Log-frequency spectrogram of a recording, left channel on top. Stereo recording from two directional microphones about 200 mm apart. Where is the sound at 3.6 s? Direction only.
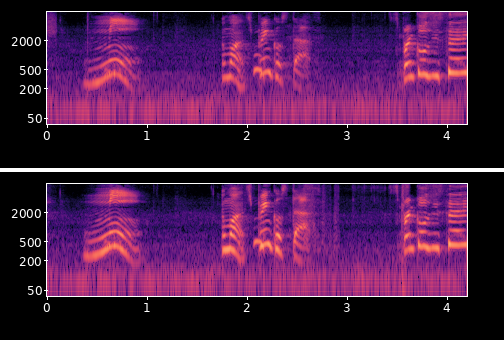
10° left (ahead or behind).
